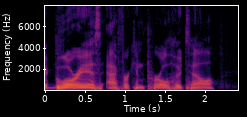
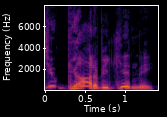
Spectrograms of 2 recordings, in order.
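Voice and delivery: the flesh protesting; 2 semitones higher, 7 dB louder than usual. Acted. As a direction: protest loudly as the incredulous flesh. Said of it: "The flesh over here goes".

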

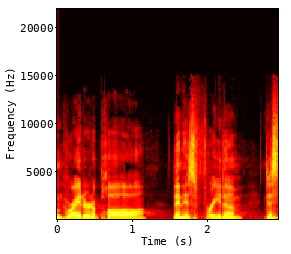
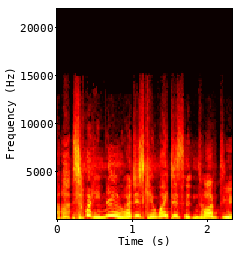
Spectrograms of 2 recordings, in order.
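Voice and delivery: much higher, fast, gushing seatmate; hammed-up chatterbox thrilled at a new seatmate; gushing chatty passenger; 13 semitones higher, faster than usual. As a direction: gush like an eager talker on a plane.

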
